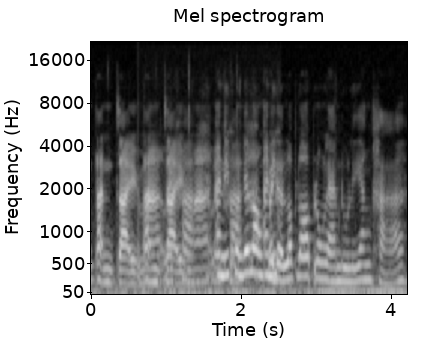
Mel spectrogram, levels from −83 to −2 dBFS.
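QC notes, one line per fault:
0.63–2.53 s, doubled audio track: the speech is heard twice at once, a second full-band copy trailing the original by roughly 700 ms at about the same loudness. The copy is dry, with no decay or room colour, so it reads as an overlapping duplicate rather than an echo, and it cuts in and drops out abruptly at the range edges. This is likely a second capture of the same signal through a slower path, mixed in alongside the first.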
